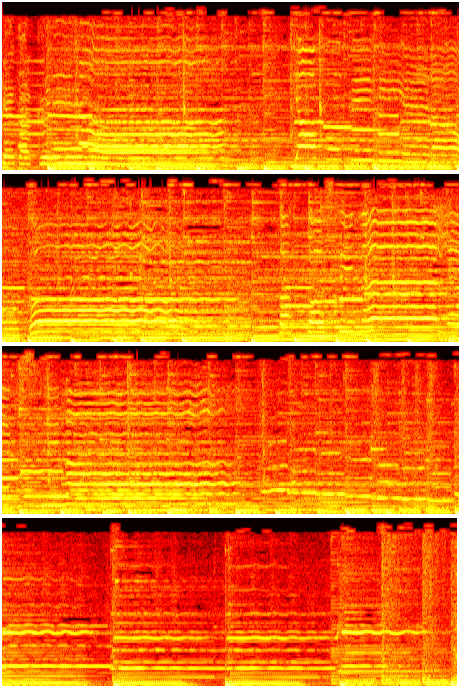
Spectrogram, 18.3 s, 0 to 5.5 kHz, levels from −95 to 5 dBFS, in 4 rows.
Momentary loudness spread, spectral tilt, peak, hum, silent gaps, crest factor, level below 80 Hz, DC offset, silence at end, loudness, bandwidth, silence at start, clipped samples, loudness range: 8 LU; -7 dB/octave; 0 dBFS; none; none; 12 dB; -18 dBFS; under 0.1%; 0 s; -13 LUFS; 5.4 kHz; 0 s; under 0.1%; 5 LU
